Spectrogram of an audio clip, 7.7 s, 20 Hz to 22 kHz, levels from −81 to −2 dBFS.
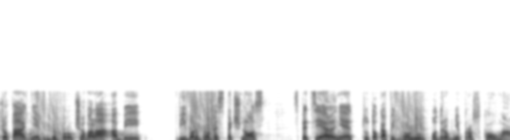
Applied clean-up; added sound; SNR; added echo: neural mask model RNNoise.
